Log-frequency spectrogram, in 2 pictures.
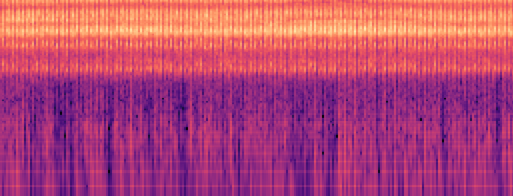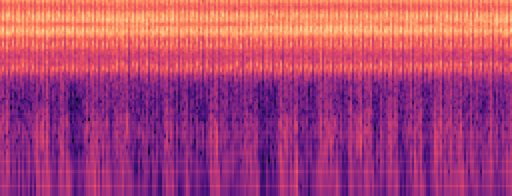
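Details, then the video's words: Loud, close chirping of a Mecopoda elongata bush cricket: a high, harsh, unbroken buzz made of fast regular pulses near four per second, running evenly through the whole stretch. "タイワンクツワムシの鳴き声 / Mecopoda elongata Chirping"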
